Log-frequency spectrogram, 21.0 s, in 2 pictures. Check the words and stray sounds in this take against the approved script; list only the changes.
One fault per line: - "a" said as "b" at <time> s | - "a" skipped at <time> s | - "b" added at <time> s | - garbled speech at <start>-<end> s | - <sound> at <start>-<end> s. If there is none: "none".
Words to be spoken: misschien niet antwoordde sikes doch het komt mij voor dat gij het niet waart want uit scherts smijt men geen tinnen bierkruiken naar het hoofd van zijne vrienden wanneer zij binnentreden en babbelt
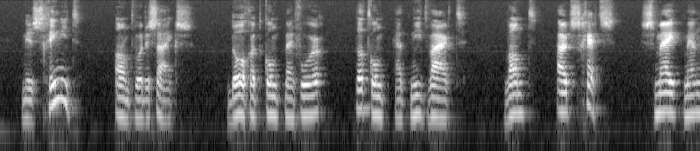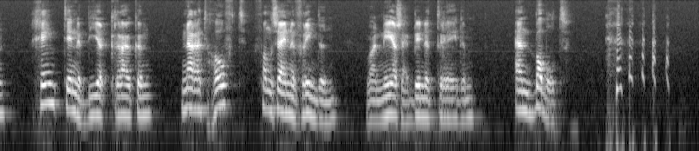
- "gij" said as "komt" at 5.5 s
- laugh at 19.6-20.6 s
